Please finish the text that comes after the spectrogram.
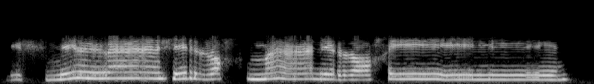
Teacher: Huruf ra nanti terus Nenek latih, yaitu pengucapannya tidak banyak getaran, takrir ya. Takrirnya tidak berlebihan.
